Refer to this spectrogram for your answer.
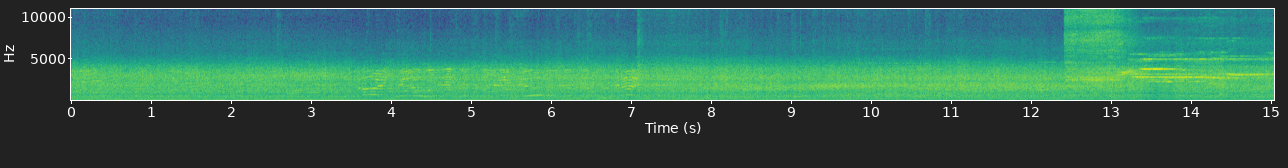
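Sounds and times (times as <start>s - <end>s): train rumbling on rails: 0.0s - 15.0s
hiss: 12.4s - 13.6s
wheel and brake squeals: 12.6s - 15.0s.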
